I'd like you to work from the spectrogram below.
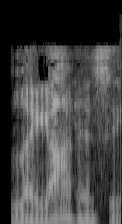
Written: laodice

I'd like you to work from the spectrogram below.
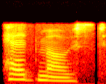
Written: headmost

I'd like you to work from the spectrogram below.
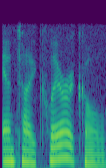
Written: anticlerical

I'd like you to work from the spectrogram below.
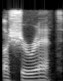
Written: usherette

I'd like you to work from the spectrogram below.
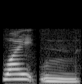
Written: whiten

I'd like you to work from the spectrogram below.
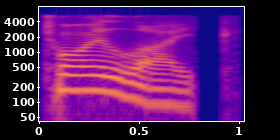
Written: toylike

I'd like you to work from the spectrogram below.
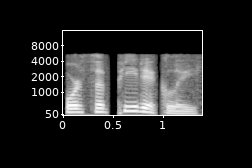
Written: orthopedically

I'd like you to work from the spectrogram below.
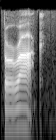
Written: Barak

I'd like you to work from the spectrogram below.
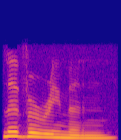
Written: liveryman

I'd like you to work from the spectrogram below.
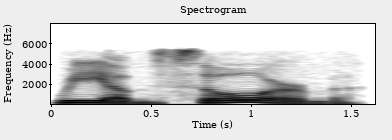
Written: reabsorb

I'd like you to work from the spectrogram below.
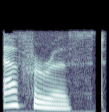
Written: aphorist

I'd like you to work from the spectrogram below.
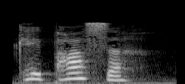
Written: quepasa

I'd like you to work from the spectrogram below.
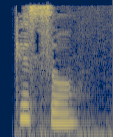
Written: kissel

